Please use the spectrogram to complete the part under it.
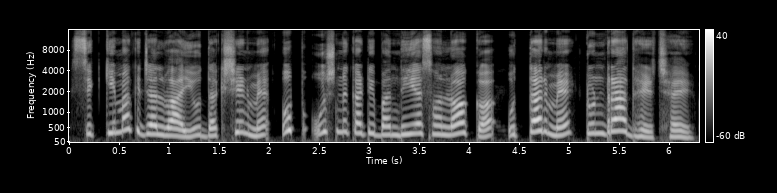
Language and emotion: Maithili, neutral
